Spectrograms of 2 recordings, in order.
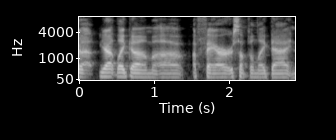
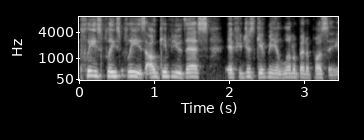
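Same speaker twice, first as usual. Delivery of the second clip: groveling, pleading, begging tone; 3 dB louder than usual. Mocking a guy who begs his girlfriend for favours: imitating a guy begging. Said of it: "like a guy begging on his hands and knees".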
